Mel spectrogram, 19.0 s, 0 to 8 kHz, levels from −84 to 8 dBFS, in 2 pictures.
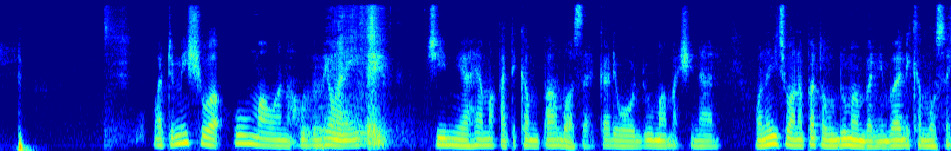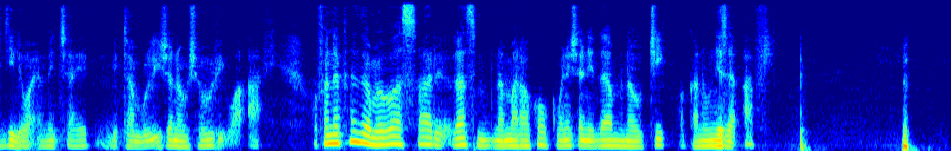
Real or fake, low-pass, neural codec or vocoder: fake; 7.2 kHz; codec, 16 kHz, 0.5 kbps, X-Codec, WavLM features, trained on Multilingual LibriSpeech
